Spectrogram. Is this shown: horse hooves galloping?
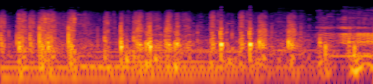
yes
